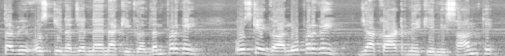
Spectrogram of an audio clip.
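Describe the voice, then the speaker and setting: A woman storyteller reading a family drama aloud in a steady, dramatic way, in a storybook narration style. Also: mid-range voice, normal speed, a little hiss or hum.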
